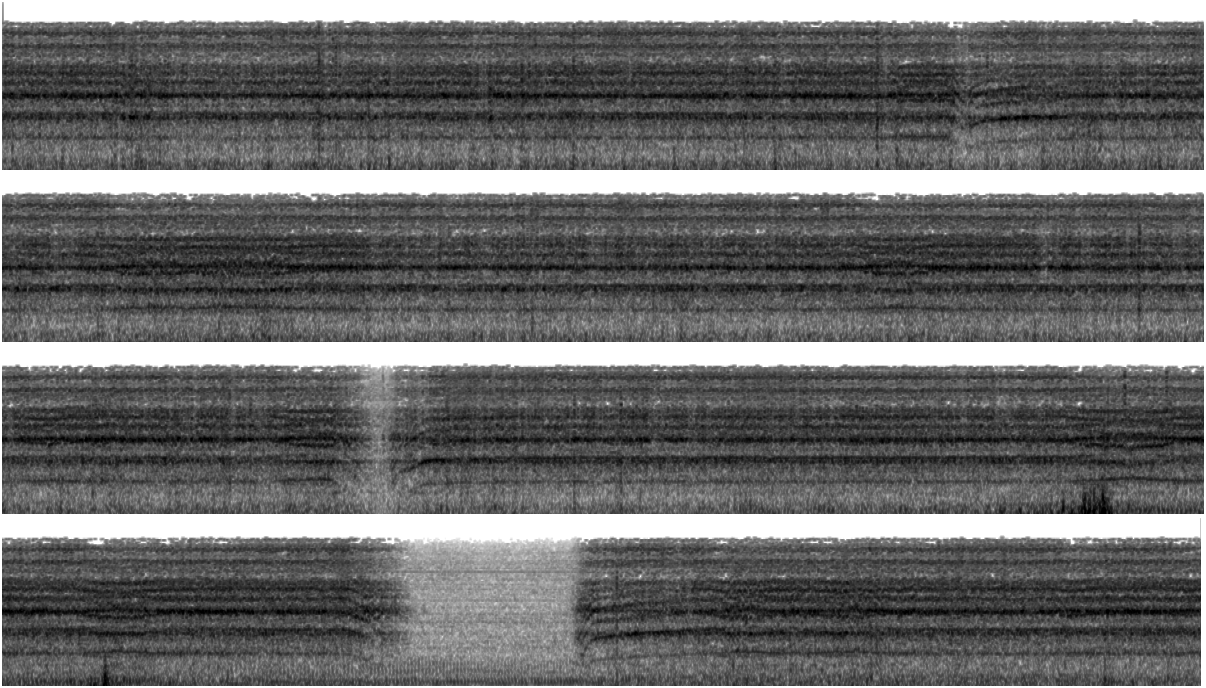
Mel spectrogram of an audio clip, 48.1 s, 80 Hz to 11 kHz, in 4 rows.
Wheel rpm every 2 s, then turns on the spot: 160, 160, 160, 160, 160, 160, 160, 160, 160, 160, 160, 160, 160, 130, 160, 160, 160, 160, 160, 140, 20, 140, 160, 160.
none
